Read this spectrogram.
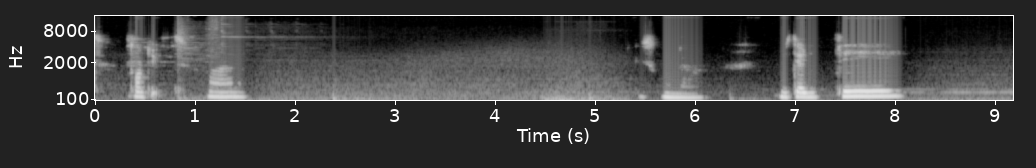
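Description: Short chiming game menu tones sound as options are selected.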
